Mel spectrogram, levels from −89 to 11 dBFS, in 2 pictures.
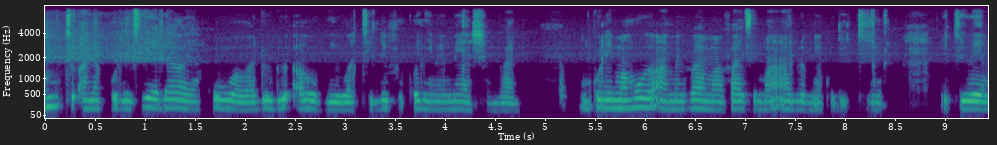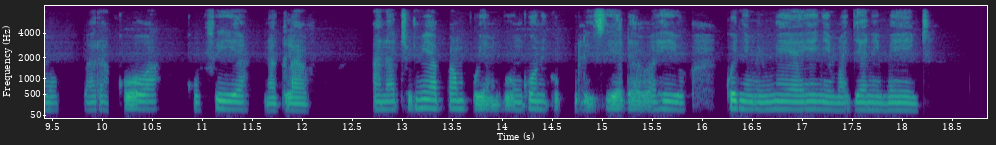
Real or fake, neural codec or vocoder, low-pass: fake; vocoder, 24 kHz, 100 mel bands, Vocos; 7.2 kHz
